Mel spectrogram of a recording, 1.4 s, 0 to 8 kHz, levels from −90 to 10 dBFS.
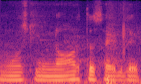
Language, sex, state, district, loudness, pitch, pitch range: Tulu, male, Karnataka, Dakshina Kannada, -15 LUFS, 105 Hz, 100-105 Hz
